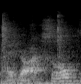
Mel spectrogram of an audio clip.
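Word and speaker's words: hydroxyl: I don't know why this is called like a short I sound like hydroxal and this is like a carbonal like a long e.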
